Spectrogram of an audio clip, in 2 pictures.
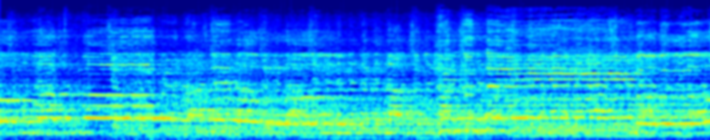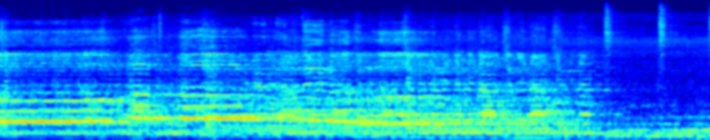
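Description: Male a cappella group singing close harmony in held chords, the top line moving between notes every second or two. Near the end the voices drop back and soft high ticks come in, about two a second.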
